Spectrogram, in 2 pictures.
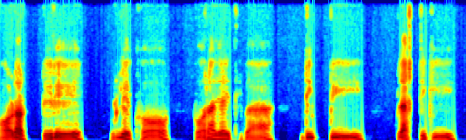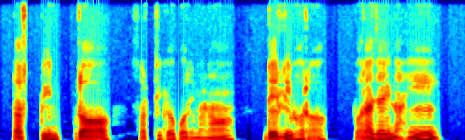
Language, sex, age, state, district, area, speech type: Odia, female, 30-45, Odisha, Kalahandi, rural, read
